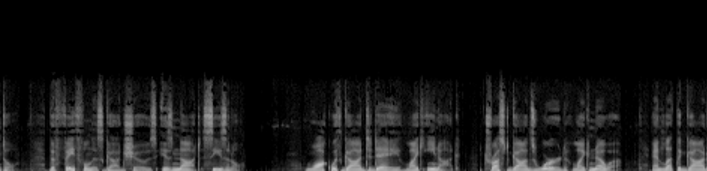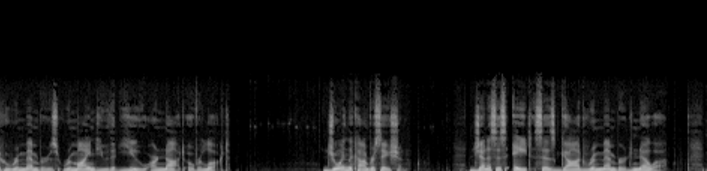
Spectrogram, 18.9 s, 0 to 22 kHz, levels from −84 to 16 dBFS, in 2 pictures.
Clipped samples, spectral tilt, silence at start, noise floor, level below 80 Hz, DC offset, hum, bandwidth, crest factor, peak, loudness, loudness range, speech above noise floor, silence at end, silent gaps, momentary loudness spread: under 0.1%; -5.5 dB/octave; 0.05 s; -68 dBFS; -46 dBFS; under 0.1%; none; 12 kHz; 18 dB; -4 dBFS; -21 LUFS; 3 LU; 47 dB; 0.6 s; none; 9 LU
